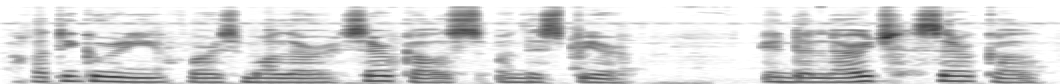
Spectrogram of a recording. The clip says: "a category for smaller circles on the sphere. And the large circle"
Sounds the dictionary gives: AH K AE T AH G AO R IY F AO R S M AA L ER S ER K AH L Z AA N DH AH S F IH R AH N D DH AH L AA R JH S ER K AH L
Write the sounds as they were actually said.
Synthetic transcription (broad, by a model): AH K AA T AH G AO R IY F AO R S M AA L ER S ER K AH L S AA N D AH S P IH R AH N D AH L AA R JH S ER K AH L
